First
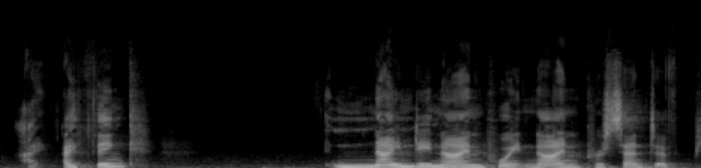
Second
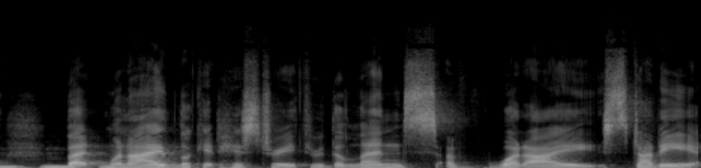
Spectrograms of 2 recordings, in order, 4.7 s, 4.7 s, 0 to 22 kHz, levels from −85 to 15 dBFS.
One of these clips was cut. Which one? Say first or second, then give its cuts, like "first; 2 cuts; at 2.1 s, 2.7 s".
second; 1 cut; at 3.2 s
